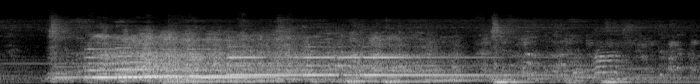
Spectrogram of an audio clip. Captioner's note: jazz piano continues; audience laughing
